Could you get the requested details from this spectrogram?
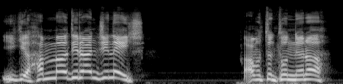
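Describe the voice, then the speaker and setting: A reader doing a pathetic blustering ex-husband. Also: male voice, extremely high pitch, lively intonation, normal speed, sharp tone, no echo, clean studio sound, pitched above the performer's own voice, heavily acted. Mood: angry. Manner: gruff, pleading, blustering. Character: pathetic indebted ex-husband, whiny then blustering.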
